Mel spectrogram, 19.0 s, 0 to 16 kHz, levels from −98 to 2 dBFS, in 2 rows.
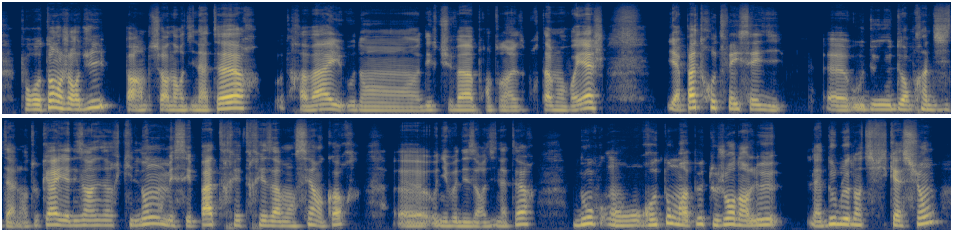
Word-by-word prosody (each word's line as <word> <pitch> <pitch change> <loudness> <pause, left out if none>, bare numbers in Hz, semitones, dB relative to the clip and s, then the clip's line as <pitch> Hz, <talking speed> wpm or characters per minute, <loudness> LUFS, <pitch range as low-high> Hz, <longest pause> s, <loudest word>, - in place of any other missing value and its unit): Pour 160 -3 -3
autant, 185 +8 +5
aujourd'hui, 200 - +2
par - - +2
exemple 145 0 -4
sur - - -3
un - - -3
ordinateur, 145 +9 +6
au 220 - -21
travail 155 -4 +1
ou 140 - -8
dans 125 -2 -6
dès 135 +2 -6
que 135 - -12
tu 135 - -11
vas 135 0 +3
prendre 130 0 -12
ton - - -9
ordi 125 +1 -5
portable 135 0 -2
en 130 - -4
voyage, 200 +10 +4 0.6
il - - -3
y - - +5
a - - +1
pas 210 +1 +8
trop 215 +1 -1
de - - -19
Face 175 -3 -2
ID. 140 -4 -4 0.4
Heu, 130 -1 0
ou - - -4
de 155 0 -2
d'empreinte 155 0 -1
digitale. 145 0 -6
En 135 - -11
tout 155 +4 -14
cas, 180 0 +4
il 170 - 0
y - - +2
a - - 0
des 155 +1 -5
ordinateurs 160 0 -2
qui - - -10
l'ont, 210 +3 0
mais, 165 -5 -3
c'est 145 0 -6
pas 140 +5 +5
très, 160 -1 -9
très 160 0 -6
avancé 140 +3 -2
encore, 140 -5 -3 0.4
heu, 65 +1 -3
au - - -9
niveau 140 -1 -5
des 130 -1 -4
ordinateurs. 145 +9 -3 0.4
Donc, 195 +6 +2
on 160 -2 -2
retombe 180 +5 +1
un - - +3
peu 200 -1 -2
toujours 190 +1 +1
dans 165 - +2
le 180 +2 -1 0.3
la 140 - -4
double 195 +5 +2
authentification, 185 - -1
155 Hz, 215 wpm, -23 LUFS, 135-185 Hz, 0.6 s, pas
